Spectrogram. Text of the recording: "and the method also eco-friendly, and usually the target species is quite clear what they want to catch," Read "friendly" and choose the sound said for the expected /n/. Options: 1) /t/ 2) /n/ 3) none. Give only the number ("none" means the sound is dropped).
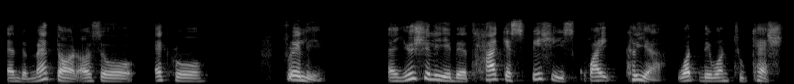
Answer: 3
